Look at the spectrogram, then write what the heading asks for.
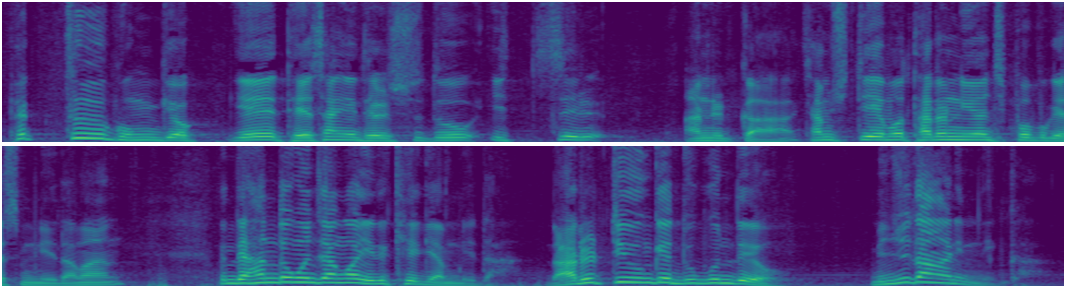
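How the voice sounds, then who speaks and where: A male television news host with a high voice that swings widely as he talks. He tees up stories and questions his panel in a brisk, animated, conversational way. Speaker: news talk show host. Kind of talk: broadcast political talk.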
